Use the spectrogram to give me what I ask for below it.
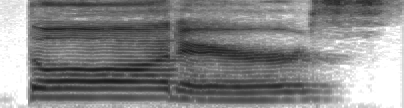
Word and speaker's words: daughters: São quatro letras e um som só.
